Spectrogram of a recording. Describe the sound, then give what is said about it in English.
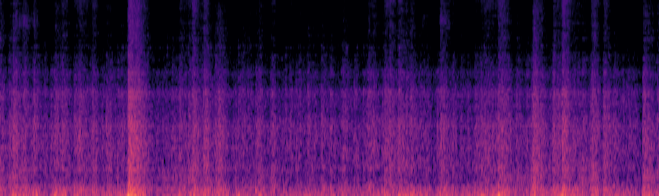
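A deep, low rumbling hum with a faint pulsing quality drones steadily and quietly, as if recorded from far away, with a couple of soft thumps rising briefly above it. “You hear the hum in the background? So this is like from far away being recorded. There's a hum.”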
